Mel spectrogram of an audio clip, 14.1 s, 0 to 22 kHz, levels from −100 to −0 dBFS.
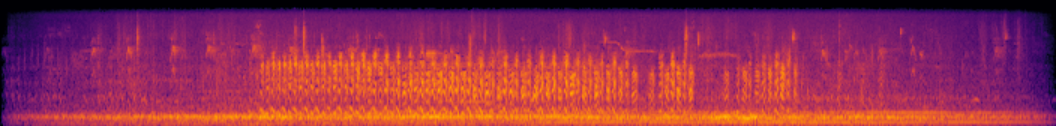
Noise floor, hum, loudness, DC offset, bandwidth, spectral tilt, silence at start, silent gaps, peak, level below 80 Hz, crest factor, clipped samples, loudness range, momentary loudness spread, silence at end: -49 dBFS; none; -22 LUFS; under 0.1%; 15.5 kHz; -4 dB/octave; 0.4 s; none; -4 dBFS; -48 dBFS; 20 dB; under 0.1%; 10 LU; 16 LU; 0.2 s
